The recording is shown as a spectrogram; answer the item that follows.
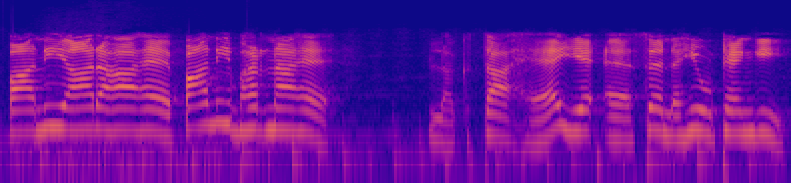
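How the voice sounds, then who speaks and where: Woman acting bossy cartoon aunt, harsh scolding, high voice, muffled audio. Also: slow pace, faint music behind. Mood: scolding, threatening. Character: cruel, scolding middle-aged aunt bullying her orphaned nieces. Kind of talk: Hindi animated family story dialogue.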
